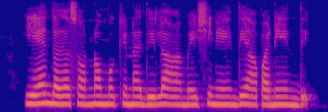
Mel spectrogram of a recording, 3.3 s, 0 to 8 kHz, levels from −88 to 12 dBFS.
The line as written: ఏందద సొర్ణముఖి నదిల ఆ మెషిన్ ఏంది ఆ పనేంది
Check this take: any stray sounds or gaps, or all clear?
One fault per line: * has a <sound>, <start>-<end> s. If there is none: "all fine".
all fine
